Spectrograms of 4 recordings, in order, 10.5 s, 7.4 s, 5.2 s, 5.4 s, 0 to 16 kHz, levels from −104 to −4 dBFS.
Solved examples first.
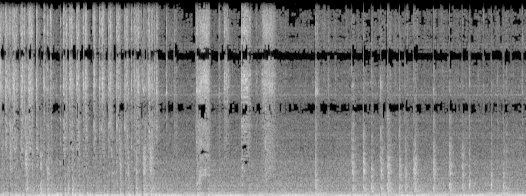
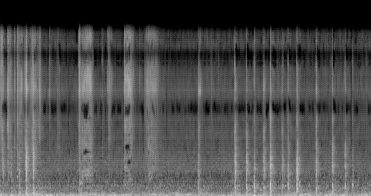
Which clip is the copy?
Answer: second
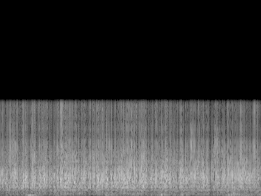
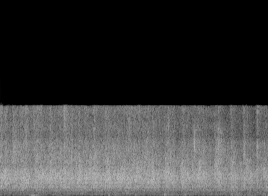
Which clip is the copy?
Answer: first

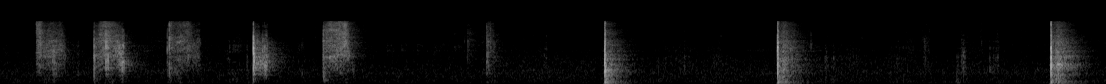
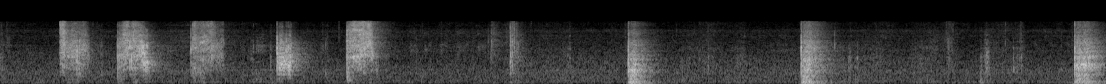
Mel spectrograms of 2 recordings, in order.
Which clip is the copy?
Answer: first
